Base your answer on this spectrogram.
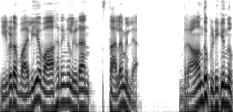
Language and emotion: Malayalam, angry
